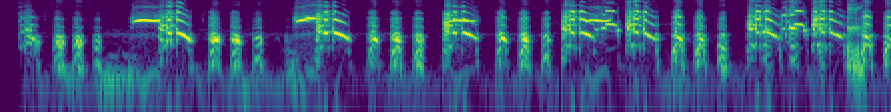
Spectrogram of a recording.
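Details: Francolin calling loudly in a fast, harsh, chattering series of short squawky notes, some rising and others falling, packed closely together with occasional longer strained notes throughout.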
